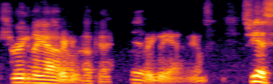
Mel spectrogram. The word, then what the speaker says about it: Sirigliano: How do you pronounce that? I don't want to. No, it's Sirigliano. That's my last name. Sirigliano. Sirigliano.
